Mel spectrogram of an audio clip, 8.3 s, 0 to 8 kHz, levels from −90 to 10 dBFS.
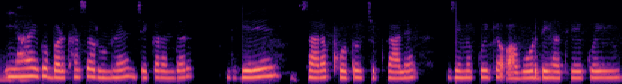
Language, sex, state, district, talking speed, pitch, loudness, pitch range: Surgujia, female, Chhattisgarh, Sarguja, 145 wpm, 240 Hz, -21 LUFS, 235-255 Hz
